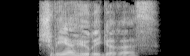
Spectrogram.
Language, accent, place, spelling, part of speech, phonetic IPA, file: German, Germany, Berlin, schwerhörigeres, adjective, [ˈʃveːɐ̯ˌhøːʁɪɡəʁəs], De-schwerhörigeres.ogg
- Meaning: strong/mixed nominative/accusative neuter singular comparative degree of schwerhörig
